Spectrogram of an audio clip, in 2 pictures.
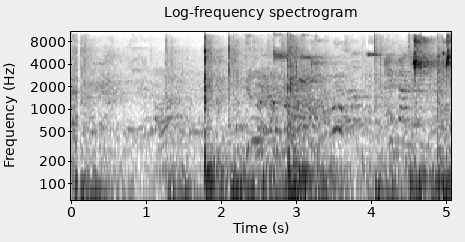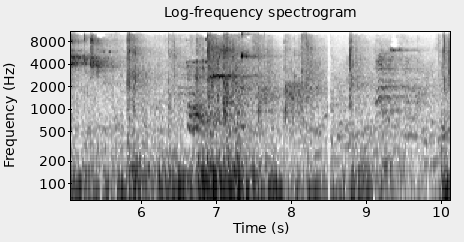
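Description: Indoor volleyball rally in a gymnasium: several sharp smacks of hands and forearms striking the ball, the loudest a little under two seconds in, with players' voices and calls between the hits.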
